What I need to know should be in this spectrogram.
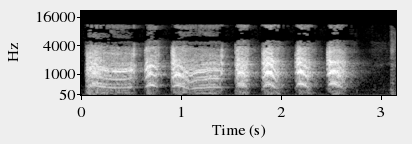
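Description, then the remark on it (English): A loud crow call sounded as a hunting locator call: two long, raspy caws followed by a rapid run of five shorter, harsh caws, ending abruptly with no talking. “So sometimes I'll get up there, and I'll start off with a crow call, and I'll just, ah!”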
